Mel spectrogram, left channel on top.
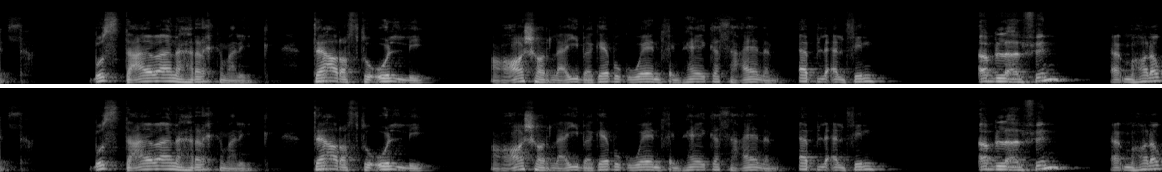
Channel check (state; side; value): normal; both; correlation 0.91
